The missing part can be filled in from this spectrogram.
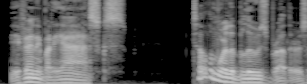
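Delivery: plain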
